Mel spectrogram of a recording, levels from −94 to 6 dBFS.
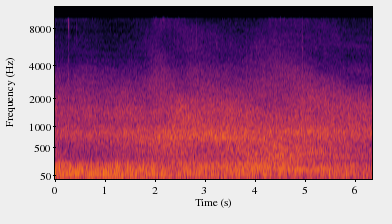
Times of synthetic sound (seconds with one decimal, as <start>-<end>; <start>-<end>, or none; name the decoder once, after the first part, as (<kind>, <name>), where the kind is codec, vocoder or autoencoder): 0.0-1.4 (vocoder, Vocos); 4.4-6.3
